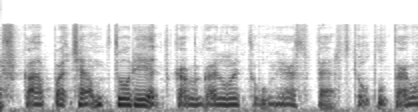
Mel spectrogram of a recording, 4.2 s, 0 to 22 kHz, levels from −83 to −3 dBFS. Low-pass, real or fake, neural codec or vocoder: 9.9 kHz; fake; autoencoder, 22.05 kHz, a latent of 192 numbers a frame, VITS, trained on many speakers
